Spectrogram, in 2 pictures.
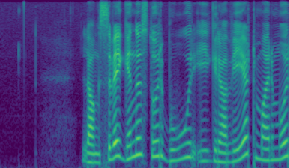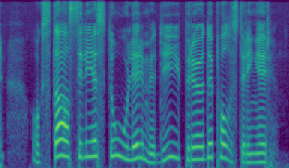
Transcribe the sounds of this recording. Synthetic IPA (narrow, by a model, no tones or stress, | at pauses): lɑŋsʋɛɡənəst̪oːɾbuːɾiːɡɾɑʋeːʈmɑɾmʊɾ | ʔoːɡst̪ɑːsəlɪəst̪uːləɾmeːd̪yːpɾøːd̪əpʰɔlst̪ɾɪŋəɾ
